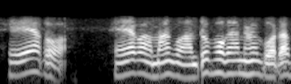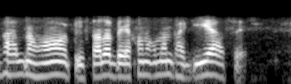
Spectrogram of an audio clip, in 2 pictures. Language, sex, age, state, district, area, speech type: Assamese, female, 45-60, Assam, Sivasagar, rural, conversation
